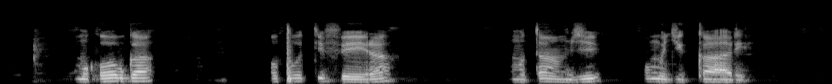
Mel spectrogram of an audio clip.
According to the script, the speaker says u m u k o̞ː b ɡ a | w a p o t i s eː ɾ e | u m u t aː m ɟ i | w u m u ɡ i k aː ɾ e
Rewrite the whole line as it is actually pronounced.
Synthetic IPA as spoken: u m u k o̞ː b ɡ a | w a p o t i f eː ɾ a | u m u t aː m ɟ i | w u m u ɟ i k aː ɾ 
